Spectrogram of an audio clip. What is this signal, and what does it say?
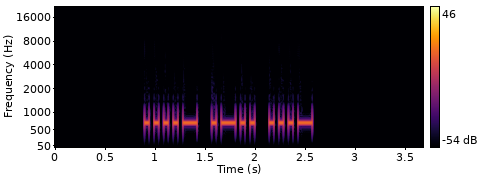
Morse code, heard as a keyed tone, about 25 wpm, 700 Hz. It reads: 4LV
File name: Three Letter-Number Combinations - 25wpm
